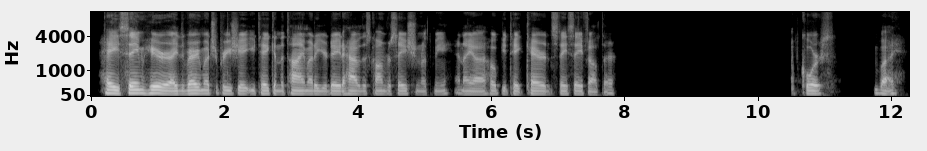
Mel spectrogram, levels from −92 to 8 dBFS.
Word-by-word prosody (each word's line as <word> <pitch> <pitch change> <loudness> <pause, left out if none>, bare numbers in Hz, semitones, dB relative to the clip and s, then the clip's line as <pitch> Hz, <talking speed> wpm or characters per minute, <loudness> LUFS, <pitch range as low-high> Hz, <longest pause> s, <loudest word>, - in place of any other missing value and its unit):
Hey, 130 -3 +6
same 130 +3 +5
here. 125 -2 +6
I'd 110 +1 +2
very 120 +1 +5
much 120 0 -3
appreciate 120 -3 -2
you 115 - -6
taking 115 -1 -1
the 110 - -6
time 110 -1 0
outta 110 0 -1
your 105 -1 -5
day 110 0 +2
to 105 - 0
have 110 -1 +1
this 105 - -10
conversation 110 -1 -5
with 100 0 -11
me, 110 +4 -10
and 120 -3 -9
I, 105 0 -1
uh, 100 0 -3
hope 115 -1 -7
you 110 - -5
take 105 -2 -3
care 110 -2 0
and 100 -1 -8
stay 105 +1 -3
safe 105 0 -4
out 95 -3 -6
there. 125 -2 -11 2.6
Of - - -22
course. 110 -1 -2 0.6
Bye. 115 -2 -4
110 Hz, 170 wpm, -22 LUFS, 105-120 Hz, 2.6 s, Hey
